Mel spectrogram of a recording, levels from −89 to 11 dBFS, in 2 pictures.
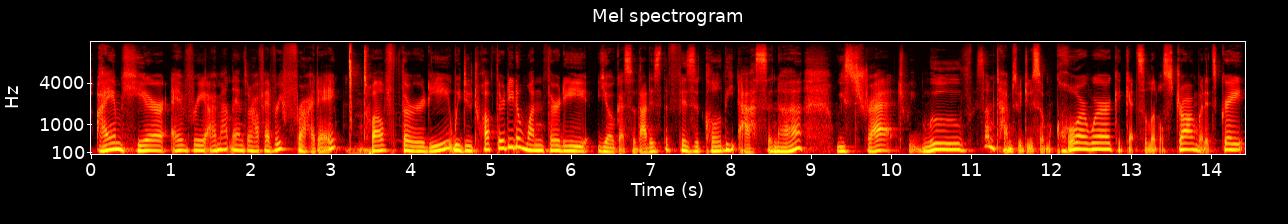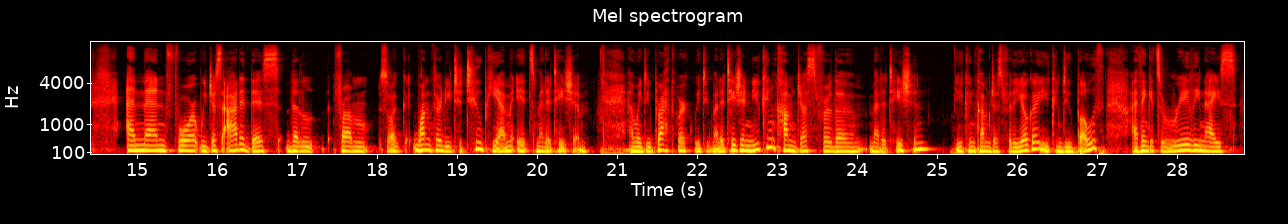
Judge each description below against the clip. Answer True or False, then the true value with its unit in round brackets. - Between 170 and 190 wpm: True (185 wpm)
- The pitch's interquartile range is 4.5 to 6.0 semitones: False (3.5 semitones)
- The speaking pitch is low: False (165 Hz)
